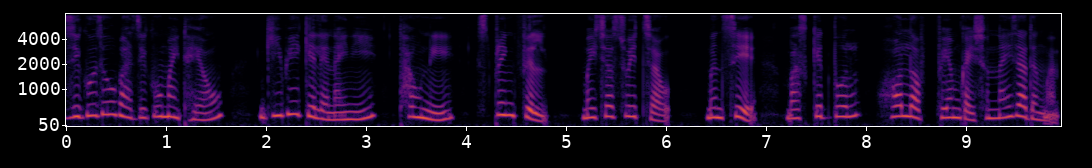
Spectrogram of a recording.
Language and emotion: Bodo, neutral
